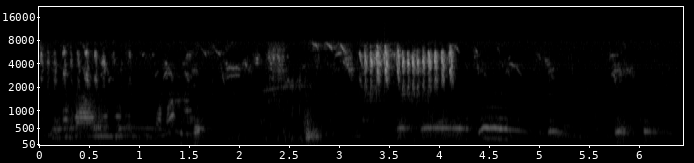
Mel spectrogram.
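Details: Dozens of barn swallows, many of them juveniles, flocking in early June around an ornithological centre at the marsh edge in Doñana National Park, Andalusia, Spain; bursts of high chattering twitters among lower drawn-out whistled notes from other birds.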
